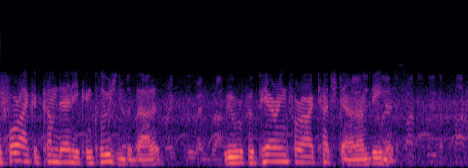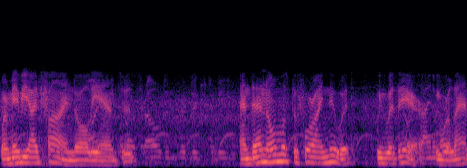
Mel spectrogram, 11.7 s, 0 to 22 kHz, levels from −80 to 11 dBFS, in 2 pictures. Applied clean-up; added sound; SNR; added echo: none; none; none; none.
